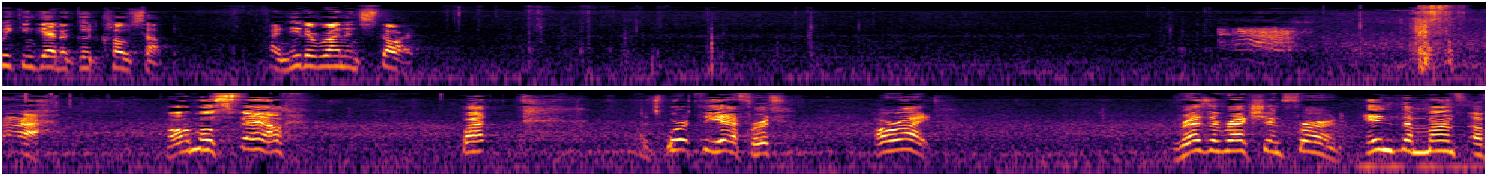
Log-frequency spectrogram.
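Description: A man speaks outdoors close by, calmly and with some animation.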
